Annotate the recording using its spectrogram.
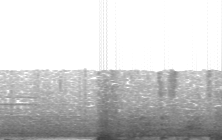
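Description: A body slams onto a wrestling mat with a heavy thud.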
